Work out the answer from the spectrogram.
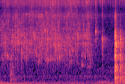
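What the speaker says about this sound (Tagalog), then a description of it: "I-drain na natin yan. Drain. Tapos hugasan ulit natin kasi maalat yan." Water runs from a tap over soaked salty food as it is drained and rinsed in a sink, a steady soft flow with a few louder splashes near the end.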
